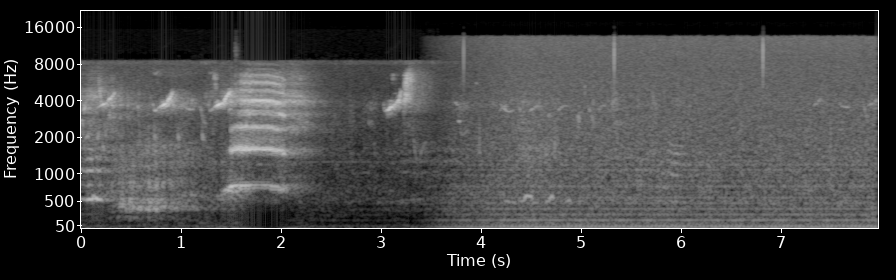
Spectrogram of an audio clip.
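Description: Starlings calling at a waterhole, a burst of bright, chattering chirps and whistles up close, then fading out to a quiet open-air hum with occasional faint ticks.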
